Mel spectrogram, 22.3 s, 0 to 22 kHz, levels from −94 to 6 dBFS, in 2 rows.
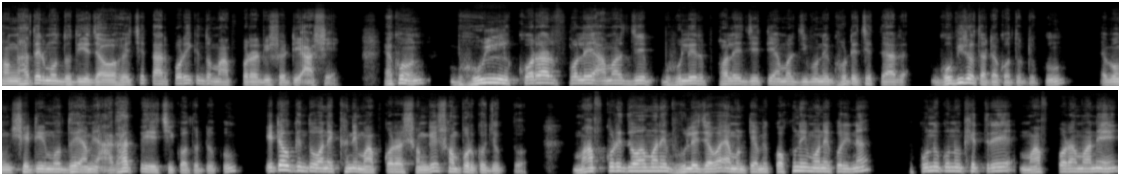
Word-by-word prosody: সংঘাতের 130 +4 +1
মধ্য 130 -3 0
দিয়ে 120 0 +1
যাওয়া 105 -1 +2
হয়েছে, 110 +8 -4
তারপরেই 145 +5 -2
কিন্তু 145 -1 -4
মাফ 110 -1 -3
করার 115 -2 0
বিষয়টি 100 -3 -4
আসে। - - -6 0.6
এখন 150 0 +2 0.5
ভুল 140 - +4 0.3
করার 170 +3 +4
ফলে 155 +1 +1 0.2
আমার 145 +1 -1
যে 150 - +2 0.3
ভুলের 135 +6 +1 0.2
ফলে 125 +2 -2
যেটি 130 +1 -5
আমার 125 0 -2
জীবনে 115 +1 -1
ঘটেছে 125 +1 -3
তার 115 -1 -1 0.5
গভীরতাটা 170 +5 +2
কতটুকু - - -8 0.5
এবং 120 +3 0 0.2
সেটির 130 +1 +1
মধ্যে 130 +1 +1
আমি 125 0 +1
আঘাত 150 +8 +2
পেয়েছি 125 -4 0
কতটুকু, 100 +3 -5 0.4
এটাও 215 +5 +8
কিন্তু 170 -3 +1
অনেকখানি 145 +1 +1
মাফ 125 -1 +1
করার 125 -1 +2
সঙ্গে 115 +6 0
সম্পর্কযুক্ত। 115 -9 -1 0.7
মাফ 155 +5 +3
করে 180 0 +3
দেওয়া 170 0 +5
মানে 170 0 +4
ভুলে 140 +4 +5
যাওয়া 140 +3 +4
এমনটি 135 -2 +2
আমি 130 - +1
কখনোই 180 +6 +2
মনে 150 -1 +3
করি 140 -2 +1
না। - - +2 0.6
কোনো, 170 +3 +2
কোনো 170 -1 +1
ক্ষেত্রে 160 -1 -2 0.3
মাফ 125 +1 0
করা 145 0 +2
মানে 145 +1 +3
135 Hz, 155 wpm, -24 LUFS, 120-155 Hz, 0.7 s, এটাও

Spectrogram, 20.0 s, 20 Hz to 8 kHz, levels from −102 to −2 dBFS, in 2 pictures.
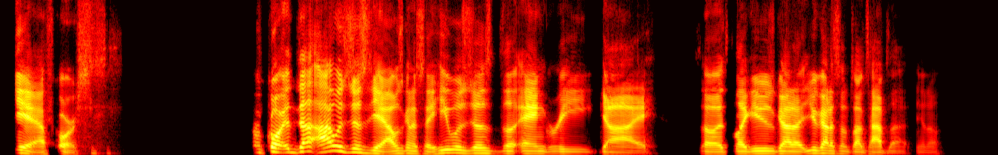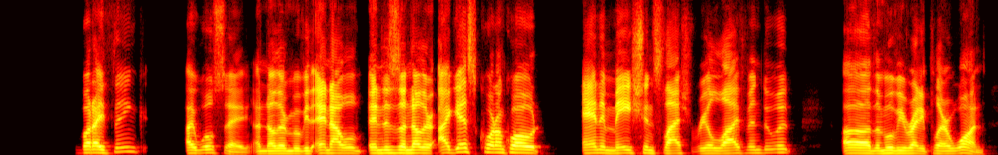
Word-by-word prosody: Yeah. - - +4
Of - - -13
course. - - -8 1.4
Of 175 -1 -16
course, 195 -5 +5
and 175 - -12
tha 215 - +6
I - - +6
was 245 -5 0
just 180 -5 -2
yeah. 140 - +4
I - - +4
was 130 - -6
gonna 130 -3 -5
say, 105 - -5
he 150 +6 -3
was 155 -4 -4
just 140 -4 -4
the 125 0 -5
angry 115 -3 -1
guy. 90 -3 -1 0.5
So, 110 -1 -2
it's 110 -1 -5
like 115 -1 0
you 125 +1 -1
just 125 - -9
gotta 115 -3 +2
you 140 +4 -4
gotta 135 -2 +2
sometimes 115 -5 -9
have 95 -4 -2
that, 80 -2 -23
you 95 - -30
know? 95 +2 -29 1.4
But 170 0 +3
I 165 -1 +5
think 210 +6 -13 0.4
I 145 - +2
will 160 +3 -4
say 95 -11 -5
another 125 +1 0
movie 125 +1 -2
and 150 0 +6
I 145 - +6
will 140 -2 -4
and 150 0 +3
this 150 0 0
is 155 - -5
another, 150 -1 +4
I 165 - +4
guess, 200 +4 +1
quote 190 -3 0
unquote, 170 -3 +3 0.4
"Animation 150 -1 +2
slash 135 0 0
real 135 +3 -4
life 140 +2 0
into 160 +2 -9
it." 180 -1 -7 0.5
Uh, 140 -1 +4
the 135 - -4
movie, 140 0 0
Ready 135 -1 +2
Player 125 0 -1
One. 135 - -1
140 Hz, 195 wpm, -23 LUFS, 125-155 Hz, 1.4 s, tha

